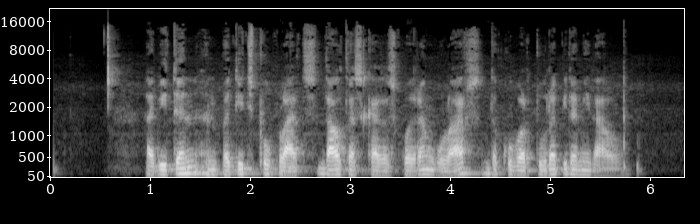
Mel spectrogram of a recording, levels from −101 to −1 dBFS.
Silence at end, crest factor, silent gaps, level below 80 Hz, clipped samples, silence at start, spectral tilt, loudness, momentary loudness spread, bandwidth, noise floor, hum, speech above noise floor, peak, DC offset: 0.6 s; 22 dB; none; -62 dBFS; under 0.1%; 0.55 s; -6 dB/octave; -22 LUFS; 11 LU; 15.5 kHz; -62 dBFS; none; 41 dB; 0 dBFS; under 0.1%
